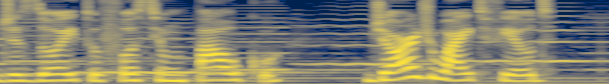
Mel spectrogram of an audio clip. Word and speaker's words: Whitefield: George Whitefield, o trovão de Deus e a voz do grande despertar. Se a história da fé cristã do século XVI fosse um palco, George Whitefield, pronuncia-se Whitfield, seria seu ator principal.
